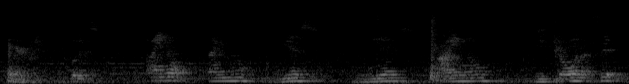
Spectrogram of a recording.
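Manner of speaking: talking to a pet. Real, not acted. Cooing to his pet lizard.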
